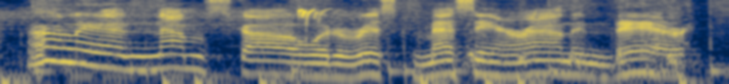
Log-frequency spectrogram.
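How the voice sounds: A cartoonish character voice at a middle pitch talks at a moderate pace over loud music in the background.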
